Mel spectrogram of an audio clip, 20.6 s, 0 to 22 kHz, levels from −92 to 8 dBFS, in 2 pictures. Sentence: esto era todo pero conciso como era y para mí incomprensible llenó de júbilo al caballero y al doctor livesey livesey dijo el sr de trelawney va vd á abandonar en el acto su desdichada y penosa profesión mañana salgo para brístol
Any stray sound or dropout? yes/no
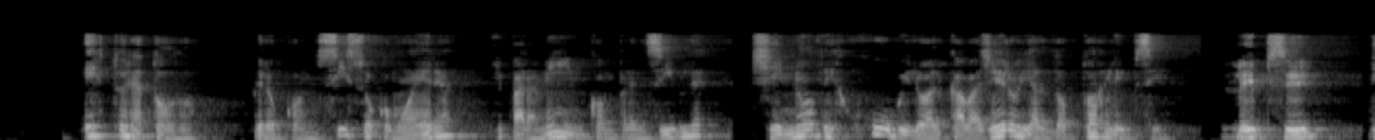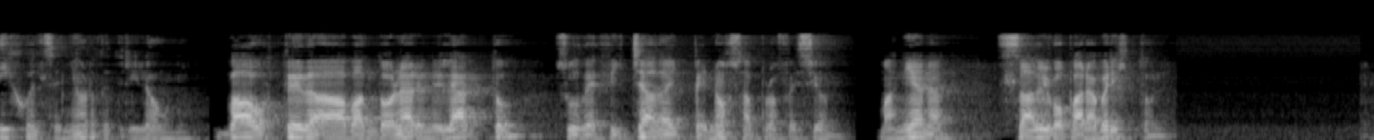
no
